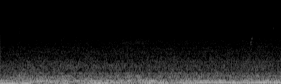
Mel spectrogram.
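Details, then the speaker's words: Road test at about 80–90 km/h after suspension and brake work (bushings, pads, caliper checked): steady low road rumble with no knocks or clunks; the customer's noise after 15–20 minutes of driving is no longer heard. "Bizler şu an kontrol ediyoruz herhangi bir ses yok"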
